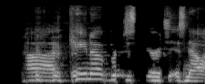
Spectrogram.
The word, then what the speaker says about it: Kena: But yeah, of course, we're going to be talking about, again, to get that vocal SEO, depending on how you're pronouncing it, Kena, Kena, or Kena. I believe it's Kena, Bridge of Spirits, which we'll jump into.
